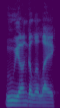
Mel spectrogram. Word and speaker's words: Uiagalelei: Uiagalelei. There we go. There's the pronunciation at the end.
